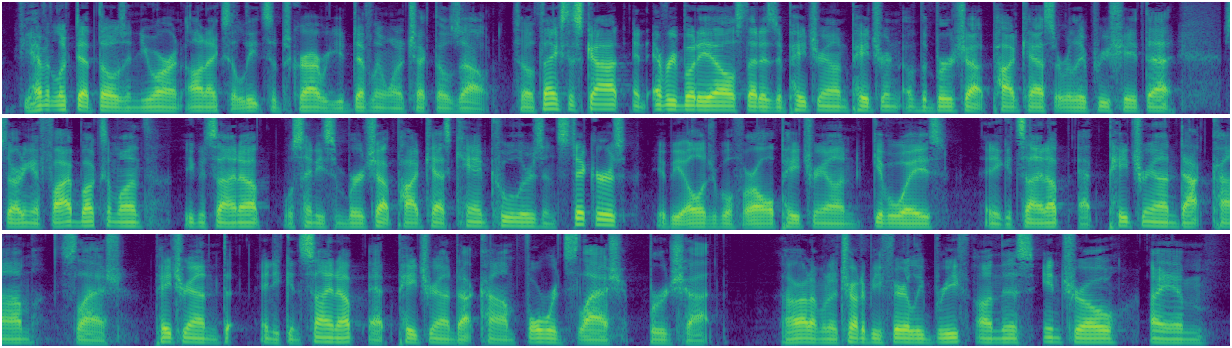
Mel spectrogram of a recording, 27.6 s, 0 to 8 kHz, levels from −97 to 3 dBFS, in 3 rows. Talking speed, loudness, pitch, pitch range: 220 wpm, -19 LUFS, 100 Hz, 95-110 Hz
